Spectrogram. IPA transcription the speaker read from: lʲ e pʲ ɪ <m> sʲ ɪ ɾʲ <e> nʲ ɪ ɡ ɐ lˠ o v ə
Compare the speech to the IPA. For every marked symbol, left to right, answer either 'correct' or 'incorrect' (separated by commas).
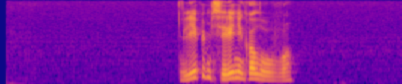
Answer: correct, correct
